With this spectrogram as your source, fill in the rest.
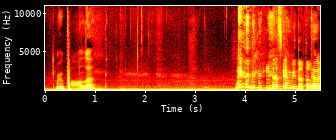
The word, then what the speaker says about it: RuPaul: RuPaul. RuPaul.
